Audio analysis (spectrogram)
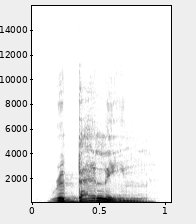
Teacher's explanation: it doesn't matter if you add an ending like ing ed it's the second syllable that you stress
